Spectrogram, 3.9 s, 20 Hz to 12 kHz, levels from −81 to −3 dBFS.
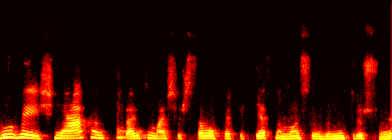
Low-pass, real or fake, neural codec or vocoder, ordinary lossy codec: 7.2 kHz; real; none; Opus, 32 kbps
